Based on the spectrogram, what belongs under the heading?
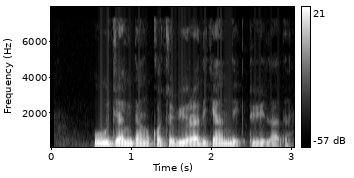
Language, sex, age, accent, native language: Uzbek, male, 18-24, Toshkent viloyati, Uzbek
